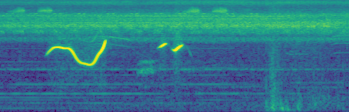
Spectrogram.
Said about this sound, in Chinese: U 型的声场那儿，我们等会儿鸟吧，或者我们吹个口哨把它们吹醒。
